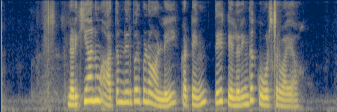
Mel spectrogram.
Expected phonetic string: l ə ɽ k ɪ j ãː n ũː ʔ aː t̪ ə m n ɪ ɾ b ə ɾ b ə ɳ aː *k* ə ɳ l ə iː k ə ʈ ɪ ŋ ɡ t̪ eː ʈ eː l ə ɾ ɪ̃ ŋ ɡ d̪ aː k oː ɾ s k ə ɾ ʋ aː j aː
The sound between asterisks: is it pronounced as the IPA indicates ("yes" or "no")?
no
